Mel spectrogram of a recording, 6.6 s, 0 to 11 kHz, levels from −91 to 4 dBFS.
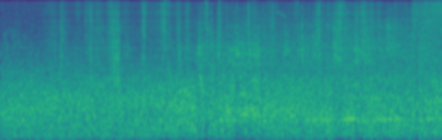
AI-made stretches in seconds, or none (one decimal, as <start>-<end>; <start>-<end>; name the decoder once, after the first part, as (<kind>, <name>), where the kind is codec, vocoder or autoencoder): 0.7-2.8 (autoencoder, DAC-VAE); 5.0-5.8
